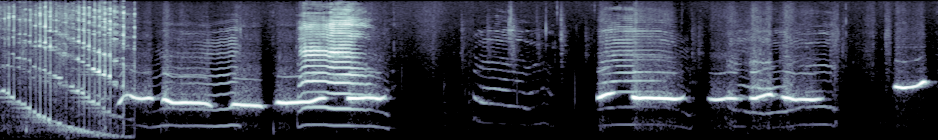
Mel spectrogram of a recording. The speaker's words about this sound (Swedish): Det är en talang jag har. Eh, mm. Eh, det är bara det att min ena katt, Solveig, hon hatar när jag visslar. Alltså hon hatar det.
